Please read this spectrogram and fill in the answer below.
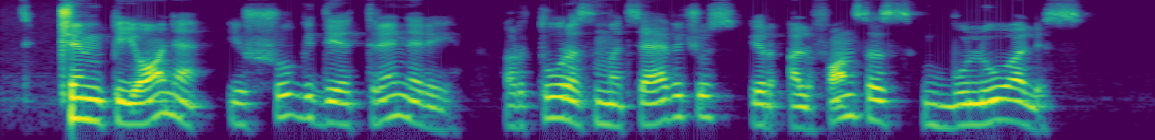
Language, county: Lithuanian, Vilnius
